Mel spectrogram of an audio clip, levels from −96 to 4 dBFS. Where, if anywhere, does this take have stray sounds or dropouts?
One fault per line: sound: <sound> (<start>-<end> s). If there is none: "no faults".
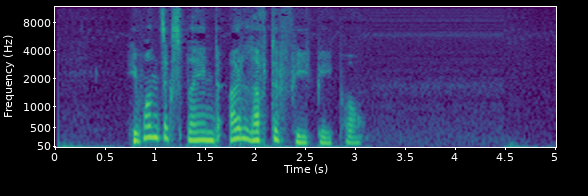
no faults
